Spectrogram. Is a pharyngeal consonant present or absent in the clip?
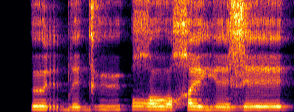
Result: absent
